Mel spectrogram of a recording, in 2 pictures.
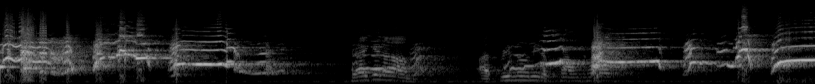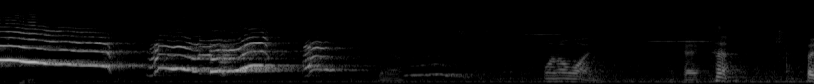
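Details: Feral husky Finnegan voices disagreement while being taught heel under leash pressure, with a near-continuous stream of yowls, whines and yodelling howls that bend up and down in pitch. The outburst fades into softer, scattered whimpers near the end.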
